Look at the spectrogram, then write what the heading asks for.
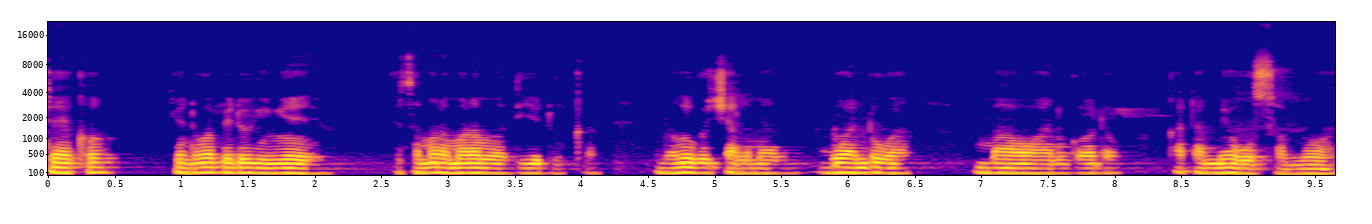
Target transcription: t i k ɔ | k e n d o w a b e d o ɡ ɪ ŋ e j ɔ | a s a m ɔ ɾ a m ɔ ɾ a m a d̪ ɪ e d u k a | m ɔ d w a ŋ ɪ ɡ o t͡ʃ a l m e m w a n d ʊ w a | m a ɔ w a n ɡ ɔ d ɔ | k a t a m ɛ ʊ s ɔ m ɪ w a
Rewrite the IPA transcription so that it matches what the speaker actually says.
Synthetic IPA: t ɛ k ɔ | k e n d o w a b e d o ɡ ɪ ŋ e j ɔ | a s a m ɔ ɾ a m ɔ ɾ a m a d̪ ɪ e d u k a | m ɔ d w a ŋ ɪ ɡ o t͡ʃ a l m a m w a n d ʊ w a | m a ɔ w a n ɡ ɔ d ɔ | k a t a m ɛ ʊ s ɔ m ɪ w a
